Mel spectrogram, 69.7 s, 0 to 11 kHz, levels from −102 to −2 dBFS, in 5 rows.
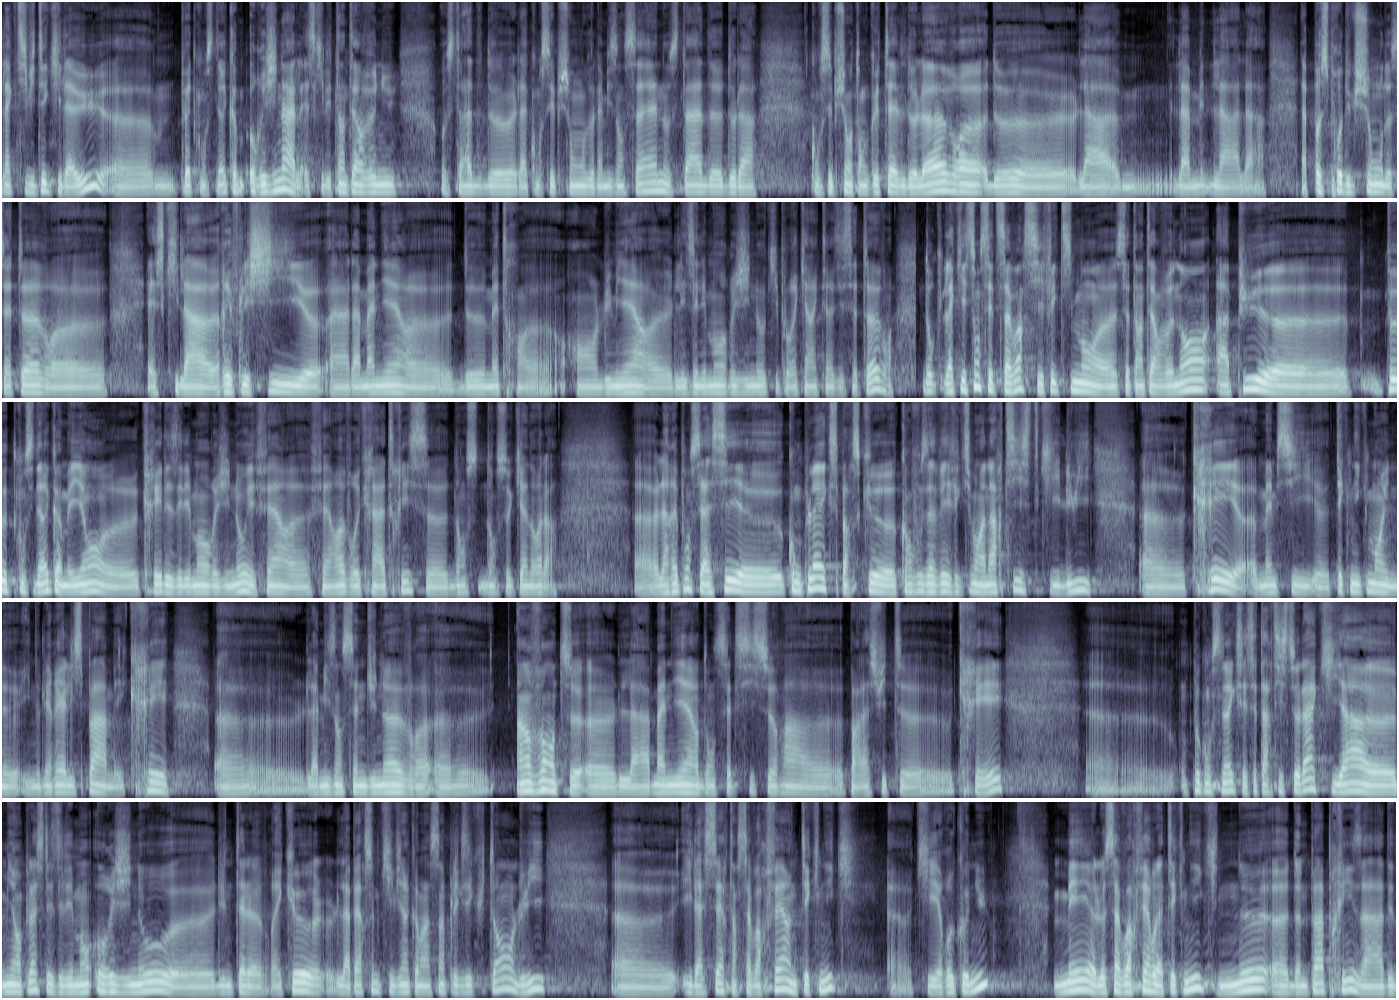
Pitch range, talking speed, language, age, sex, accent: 110-130 Hz, 175 wpm, French, 20-39, male, French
